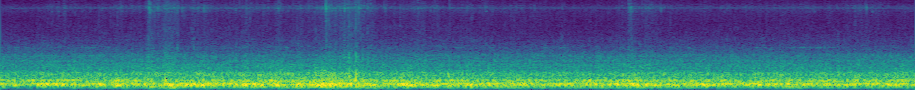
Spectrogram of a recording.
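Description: A car engine hums steadily from inside while driving.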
